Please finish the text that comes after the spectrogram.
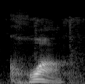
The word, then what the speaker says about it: Crouin: That is Victor Qua. I I hope I didn't butcher that. Is is the correct French pronunciation.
